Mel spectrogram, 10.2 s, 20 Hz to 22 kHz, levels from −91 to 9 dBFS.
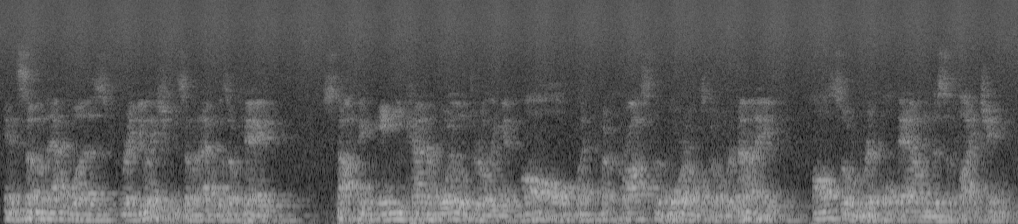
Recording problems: off-mic speech; far
room echo; noticeable; dies away in 0.7 s
hiss; loud; throughout; 4 dB below the speech

